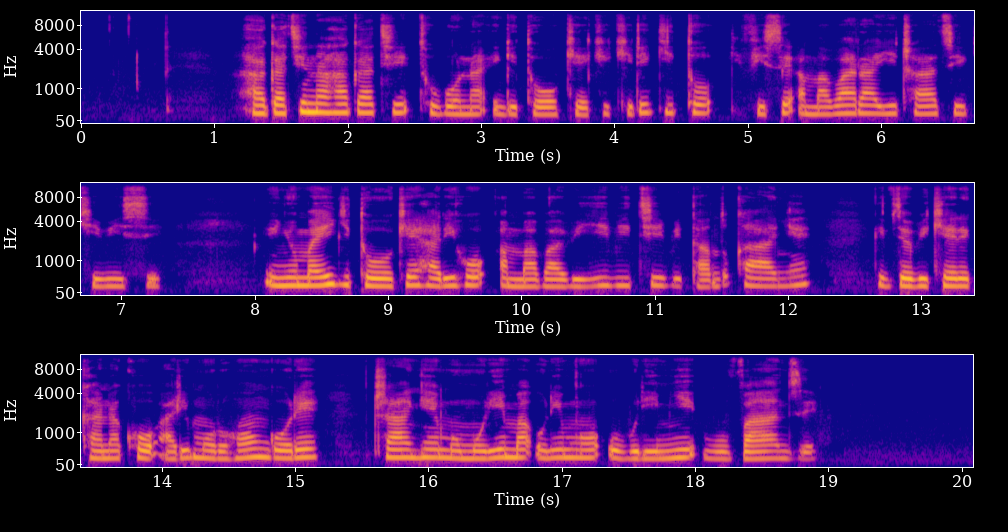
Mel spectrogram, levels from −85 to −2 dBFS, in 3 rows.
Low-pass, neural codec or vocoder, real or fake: 10.8 kHz; none; real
